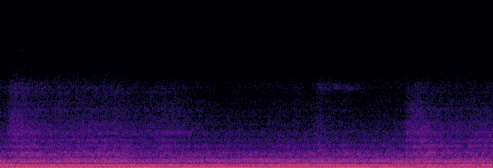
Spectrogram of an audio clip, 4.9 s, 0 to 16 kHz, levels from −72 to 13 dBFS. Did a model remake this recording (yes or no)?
yes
